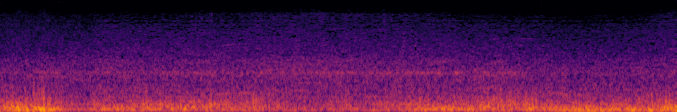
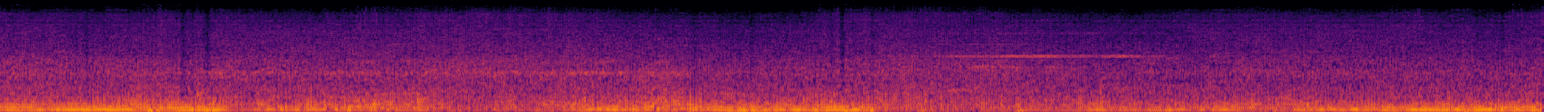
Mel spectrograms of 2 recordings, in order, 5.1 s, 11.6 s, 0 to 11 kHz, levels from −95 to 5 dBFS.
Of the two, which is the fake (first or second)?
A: second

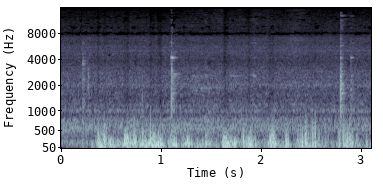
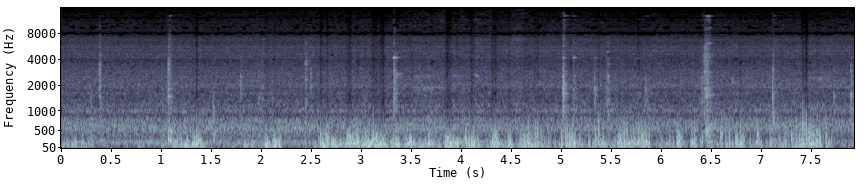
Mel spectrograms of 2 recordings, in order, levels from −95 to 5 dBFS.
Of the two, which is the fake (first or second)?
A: second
